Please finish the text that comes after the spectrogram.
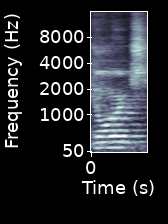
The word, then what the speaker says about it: Jorge: Now George is spelled like Jorge, but my mom pronounced it George to confuse immigration.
